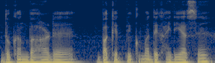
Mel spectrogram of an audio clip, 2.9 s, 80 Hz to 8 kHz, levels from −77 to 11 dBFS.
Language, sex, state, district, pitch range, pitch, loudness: Nagamese, male, Nagaland, Kohima, 95-100 Hz, 95 Hz, -18 LUFS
